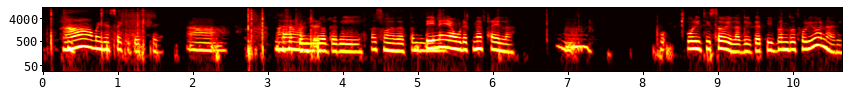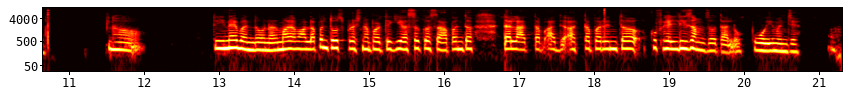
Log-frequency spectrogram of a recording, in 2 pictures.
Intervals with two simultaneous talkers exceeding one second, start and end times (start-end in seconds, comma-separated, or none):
none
